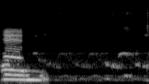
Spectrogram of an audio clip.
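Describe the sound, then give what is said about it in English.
A loud, blaring emergency siren blasts outside in Harlem, New York, for a moment, then drops to a quieter, wavering wail that carries on in the background as the vehicle moves off. “Sorry, there's a huge siren outside.”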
